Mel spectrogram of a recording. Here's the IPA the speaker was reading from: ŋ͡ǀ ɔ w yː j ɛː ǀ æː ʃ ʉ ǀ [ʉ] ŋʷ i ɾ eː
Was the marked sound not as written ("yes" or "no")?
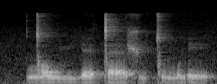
no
